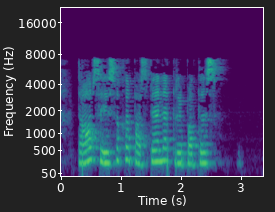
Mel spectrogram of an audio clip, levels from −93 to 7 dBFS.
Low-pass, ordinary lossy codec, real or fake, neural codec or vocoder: 7.2 kHz; MP3, 32 kbps; real; none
